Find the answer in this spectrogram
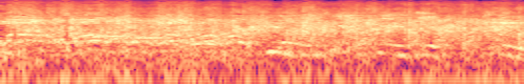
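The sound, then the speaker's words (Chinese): Audience applause at a Beijing stage comedy show, a continuous, even wash of clapping mixed with chuckles and chatter, with voices over it. “谢谢大家的掌声啊。”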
